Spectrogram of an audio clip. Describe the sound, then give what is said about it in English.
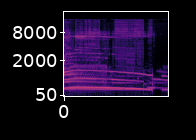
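A person imitates a wolf howl, a single loud, sustained tonal wail holding steady for about two seconds before sliding down and breaking off, with no talking. “I've been listening better to the Howling for Wolves commercial, so I've been practicing my howl.”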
